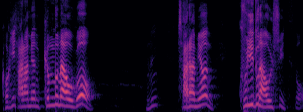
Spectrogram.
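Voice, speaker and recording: A man's voice: sits high, measured pace, sharp tone, pitched above the performer's own voice, exaggerated voice. A male pastor voicing a pushy friend who coaxes someone into an investment. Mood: coaxing. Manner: coaxing, persuasive.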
